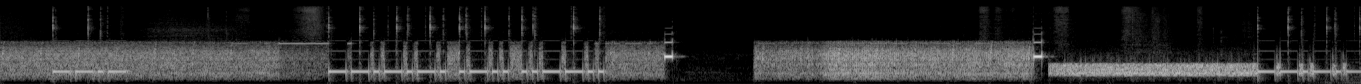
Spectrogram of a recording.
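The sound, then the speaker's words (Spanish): Morse code beeps tapping out short and long steady tones over a constant hiss of radio static, with a brief silent gap and a harsher buzzing stretch near the end. “Este hecho fue importante porque hasta entonces la radio se hacía en código Morse.”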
